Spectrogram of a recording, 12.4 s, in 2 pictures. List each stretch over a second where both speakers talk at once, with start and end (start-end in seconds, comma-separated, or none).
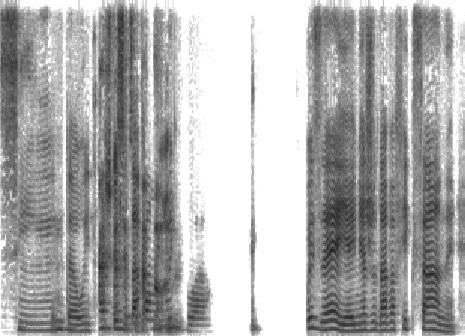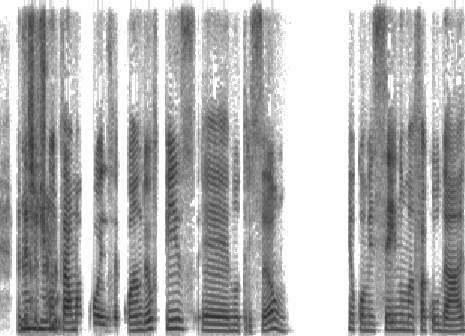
0.7-2.5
